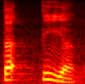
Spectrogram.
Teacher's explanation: تأتیہ میں حمزہ ساکن ہے، اسے جھٹکے کے ساتھ پڑھا جائے گا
